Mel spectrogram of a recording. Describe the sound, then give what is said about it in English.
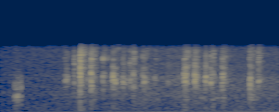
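Rapid typing on a computer keyboard, bursts of quick clicky keystrokes in an uneven rhythm with brief pauses, fairly quiet, no voices. “I'm typing there.”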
